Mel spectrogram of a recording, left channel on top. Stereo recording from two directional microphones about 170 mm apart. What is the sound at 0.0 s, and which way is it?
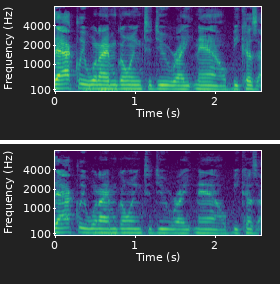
Speech, 20° left (ahead or behind).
